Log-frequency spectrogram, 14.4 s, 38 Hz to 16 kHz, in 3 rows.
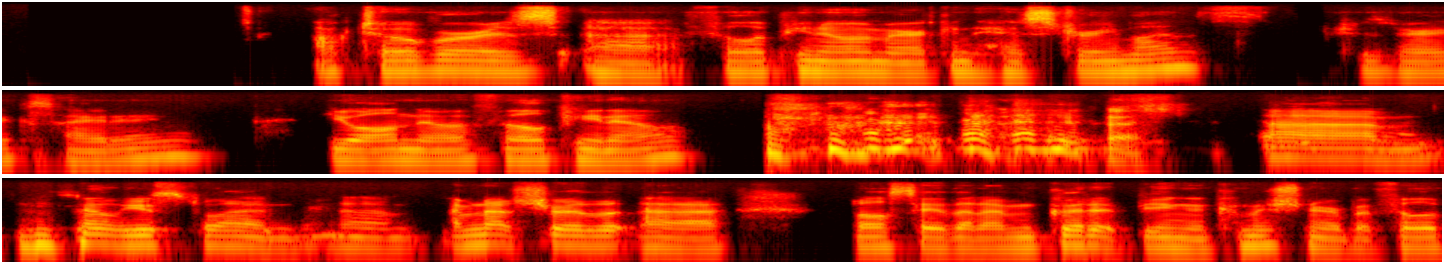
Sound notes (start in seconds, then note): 7.3 laughter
